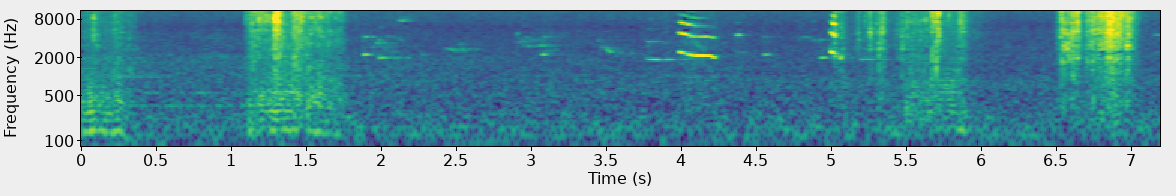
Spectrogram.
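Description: Small birds giving thin, high chirps, with one steep falling call note about four seconds in, between several brief rustling bursts.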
